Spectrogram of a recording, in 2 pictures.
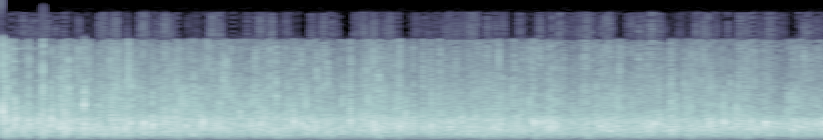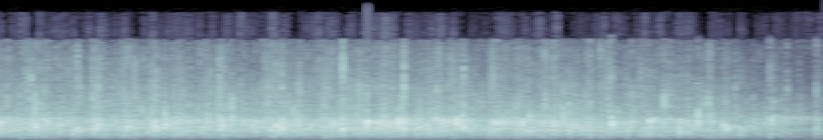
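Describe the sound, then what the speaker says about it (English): Sustained applause from a room full of attendees at a first responders awards event, a thick wash of clapping that holds steady for several seconds and tapers slightly at the end, with no speech. "Let's give them all a round of applause for all they do for our community."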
